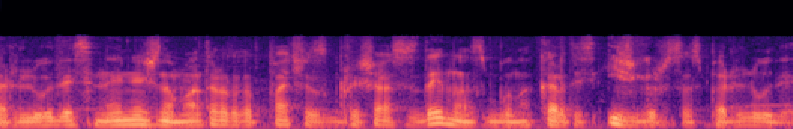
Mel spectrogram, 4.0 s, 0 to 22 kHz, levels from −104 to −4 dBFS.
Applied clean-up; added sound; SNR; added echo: none; none; none; none.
